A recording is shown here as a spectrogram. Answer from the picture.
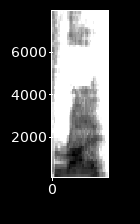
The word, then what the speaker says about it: Roddick: So also, it's Roddick. They pronounce the R's. – Mm, the Scottish accent? – Yes. Sometimes they have a different R that's almost rolled.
